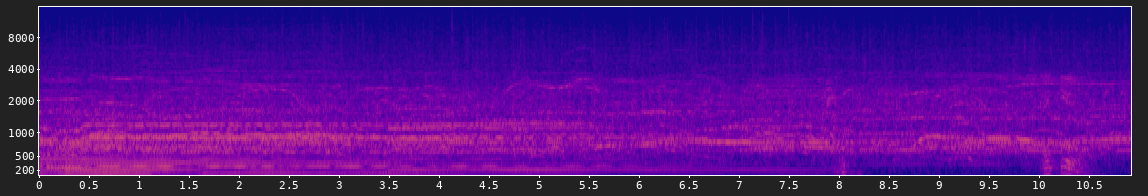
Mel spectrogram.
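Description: Rock band's final chord ringing out, with a pedal steel guitar sustaining over it. The low notes drop away about eight seconds in, while the audience cheers and whoops.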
